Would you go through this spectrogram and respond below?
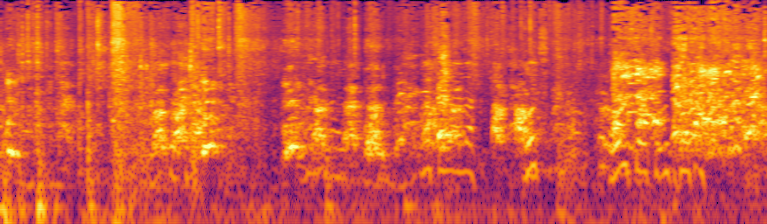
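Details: Jindo, an abandoned dog facing euthanasia, during a rescue and transport; sharp, harsh barks burst out about once a second, mixed with overlapping human voices.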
